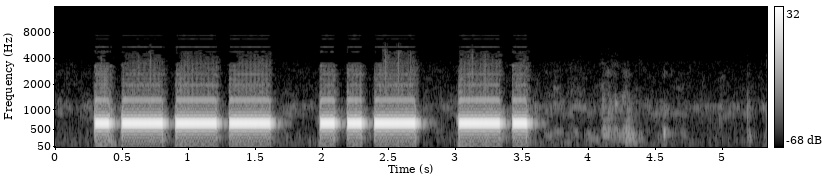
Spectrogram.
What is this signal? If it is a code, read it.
Morse code, heard as a keyed tone, about 12 wpm, 650 Hz. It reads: JUN
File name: jh8cbh / 2022cw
